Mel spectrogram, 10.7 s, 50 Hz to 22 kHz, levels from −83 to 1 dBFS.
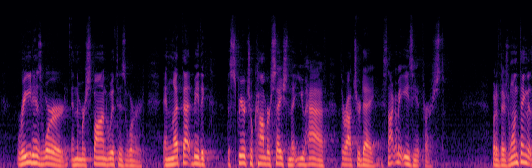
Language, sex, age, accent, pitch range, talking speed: English, male, 30-49, American, 115-150 Hz, 210 wpm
